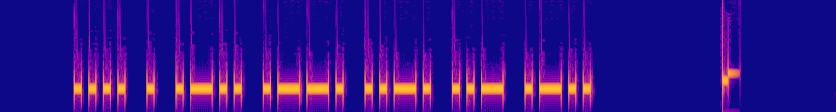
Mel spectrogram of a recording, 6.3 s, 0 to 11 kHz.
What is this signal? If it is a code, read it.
Morse code, heard as a keyed tone, about 22 wpm, 700 Hz. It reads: HELPFUL
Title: Sentences from Top 1000 Words - Review Part 6 - New Word Drill - 22wpm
